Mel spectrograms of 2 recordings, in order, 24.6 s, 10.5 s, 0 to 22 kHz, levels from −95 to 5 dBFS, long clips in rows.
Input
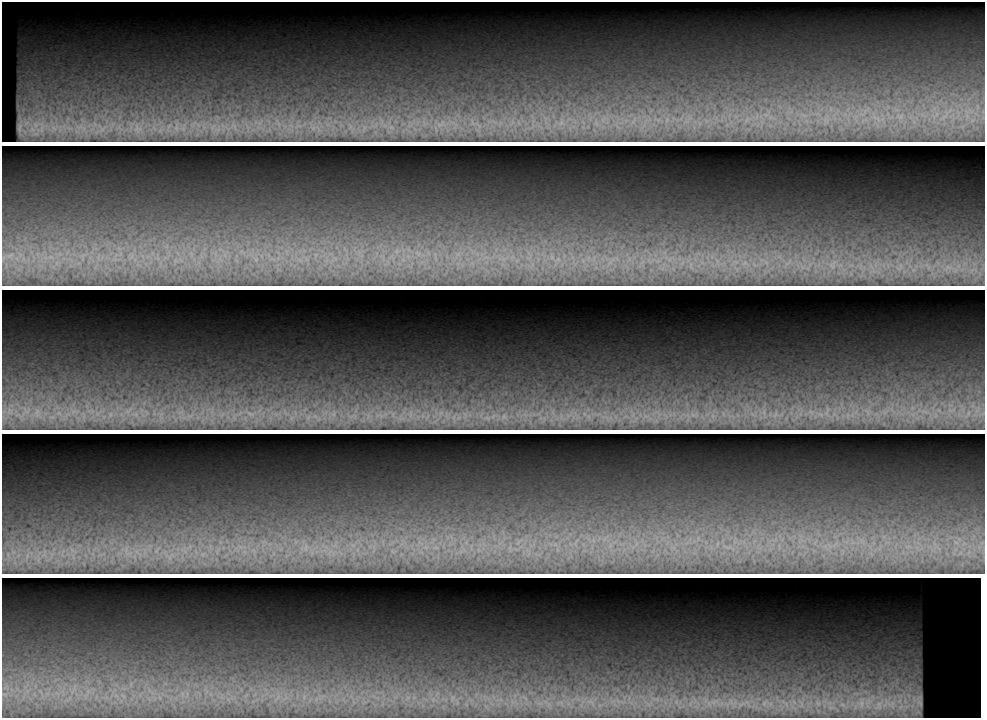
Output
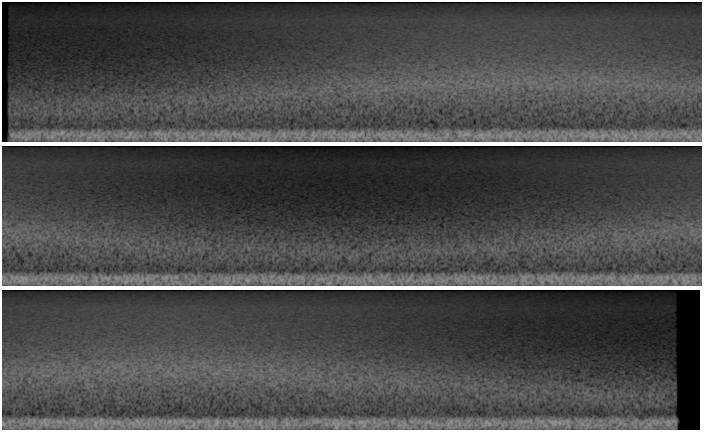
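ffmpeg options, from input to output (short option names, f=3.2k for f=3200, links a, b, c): -filter_complex "[0:a]acrossover=split=4900[a][b];[b]acompressor=threshold=-55dB:ratio=4:attack=1:release=60[c];[a][c]amix=inputs=2:normalize=0,firequalizer=gain_entry='entry(110,0);entry(180,-26);entry(5500,-5)':delay=0.05:min_phase=1,asetrate=103194,aresample=44100,volume=10dB"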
